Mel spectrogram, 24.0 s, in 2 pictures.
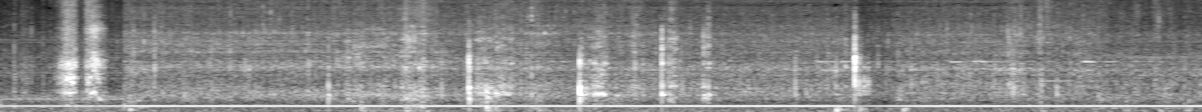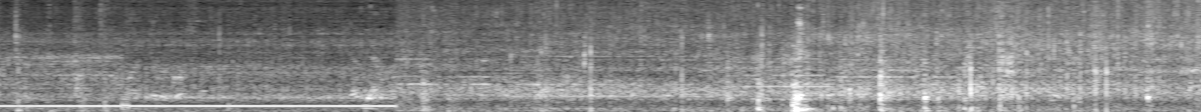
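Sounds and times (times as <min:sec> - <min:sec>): steady low hum: 0:00.0 - 0:23.4
food sizzling: 0:00.0 - 0:24.0
spatula knocking and scraping: 0:03.3 - 0:07.2.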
